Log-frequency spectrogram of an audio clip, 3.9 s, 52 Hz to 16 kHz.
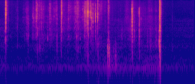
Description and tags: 6 recordings of a small plastic first aid kit being opened and examined. Recorded with a 5th-gen iPod touch. Edited with Audacity.
case, first-aid, first, aid, kit, foley, plastic, first-aid-kit, health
